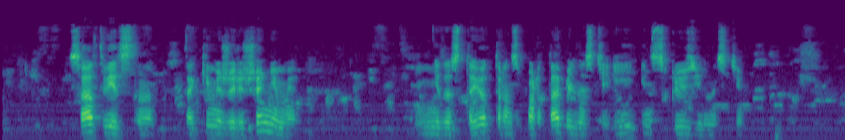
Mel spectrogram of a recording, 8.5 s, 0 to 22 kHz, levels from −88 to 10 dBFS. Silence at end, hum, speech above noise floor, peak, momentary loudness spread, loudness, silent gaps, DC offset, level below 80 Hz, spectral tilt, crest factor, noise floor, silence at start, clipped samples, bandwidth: 0.15 s; none; 29 dB; -2 dBFS; 16 LU; -23 LUFS; none; under 0.1%; -66 dBFS; -0.5 dB/octave; 24 dB; -54 dBFS; 0.3 s; under 0.1%; 11.5 kHz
